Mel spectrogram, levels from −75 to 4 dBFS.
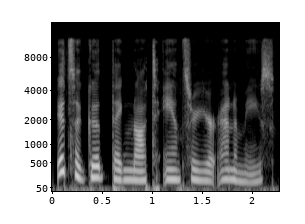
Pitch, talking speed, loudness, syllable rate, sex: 175 Hz, 235 wpm, -21 LUFS, 5.5 syllables/s, female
